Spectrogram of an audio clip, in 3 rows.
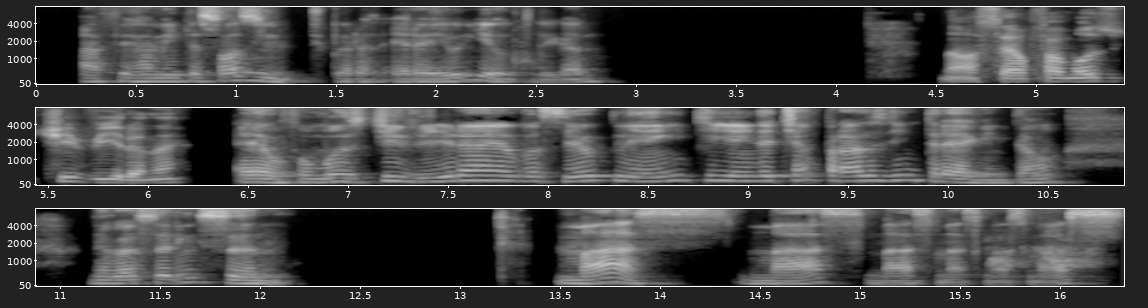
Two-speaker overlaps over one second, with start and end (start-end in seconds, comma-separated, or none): none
